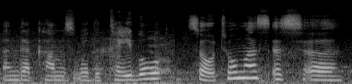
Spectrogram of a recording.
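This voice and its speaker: A woman's voice: mid-range voice, lively intonation, unhurried, noisy background. A woman exhibitor demonstrating a small caravan at a trade fair, explaining features in simple, non-native phrasing. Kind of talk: product demonstration.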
